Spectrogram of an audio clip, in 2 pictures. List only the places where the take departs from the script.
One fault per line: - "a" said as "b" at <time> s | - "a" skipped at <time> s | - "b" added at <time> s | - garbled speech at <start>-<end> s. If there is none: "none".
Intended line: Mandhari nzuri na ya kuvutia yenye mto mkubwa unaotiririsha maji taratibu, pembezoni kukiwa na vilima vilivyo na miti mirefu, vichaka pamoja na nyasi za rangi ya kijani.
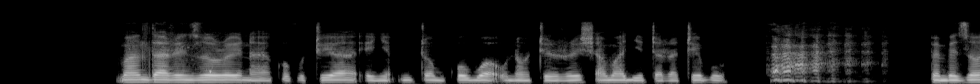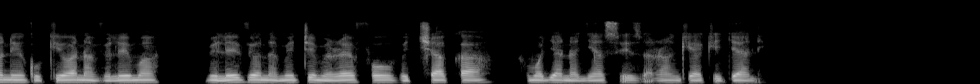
none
